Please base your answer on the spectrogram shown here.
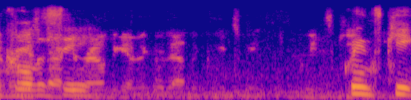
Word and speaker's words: Queens Quay: to see around together queen's key queen's key q-u-a-y queens quay queen's quay pronounced that would have been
